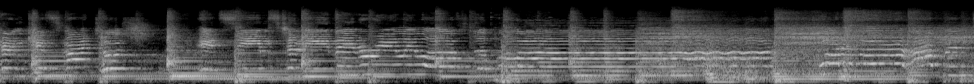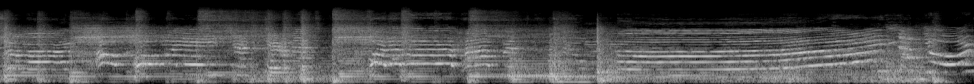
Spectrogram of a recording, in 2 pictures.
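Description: A woman sings a Broadway show tune live into a handheld microphone, belting over instrumental accompaniment. Near the end she holds one long note that bends upward in pitch.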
